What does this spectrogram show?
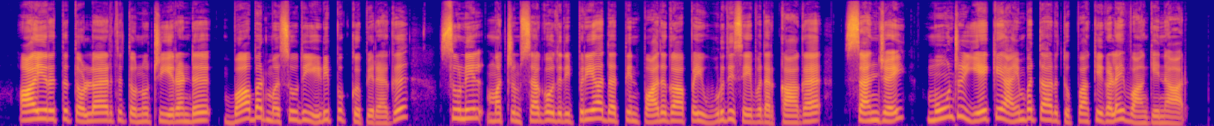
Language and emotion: Tamil, neutral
